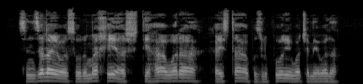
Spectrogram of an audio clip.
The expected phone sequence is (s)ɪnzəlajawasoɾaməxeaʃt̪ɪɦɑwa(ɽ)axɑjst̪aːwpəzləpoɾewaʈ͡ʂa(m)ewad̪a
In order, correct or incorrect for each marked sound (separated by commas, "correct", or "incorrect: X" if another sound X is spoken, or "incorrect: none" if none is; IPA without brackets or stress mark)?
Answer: correct, incorrect: ɾ, correct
